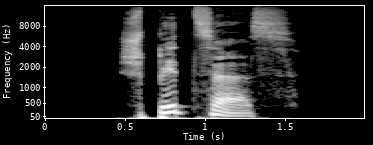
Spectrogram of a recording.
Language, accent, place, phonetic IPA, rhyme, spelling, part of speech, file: German, Germany, Berlin, [ˈʃpɪt͡sɐs], -ɪt͡sɐs, Spitzers, noun, De-Spitzers.ogg
- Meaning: genitive singular of Spitzer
